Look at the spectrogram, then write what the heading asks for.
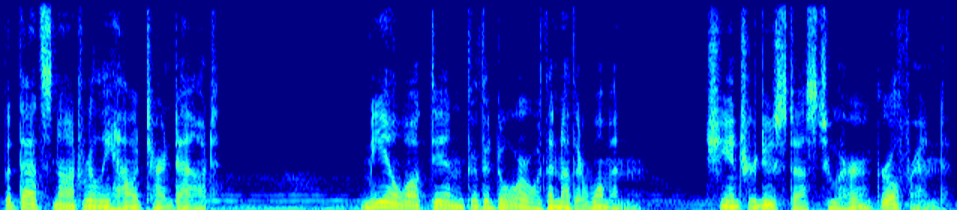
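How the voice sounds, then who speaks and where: A man reading a first-person horror story in a measured, somber scripted narration. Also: low-pitched, lively intonation, mellow, husky, soft background music.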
